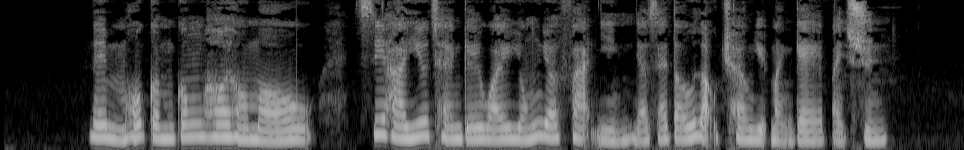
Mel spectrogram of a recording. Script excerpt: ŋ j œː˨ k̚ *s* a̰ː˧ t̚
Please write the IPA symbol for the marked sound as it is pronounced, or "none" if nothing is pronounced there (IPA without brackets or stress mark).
f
